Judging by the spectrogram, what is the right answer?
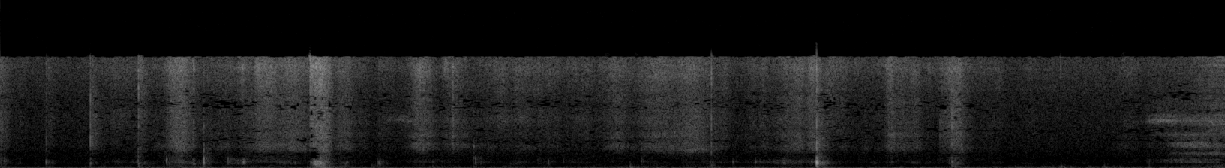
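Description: Faint scratch and tug of laces being pulled tight through a hunting boot's eyelets and speed hooks, with scattered soft ticks and two sharper clicks, about two and five and a half seconds in. A low steady hum runs underneath.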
